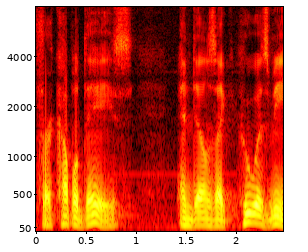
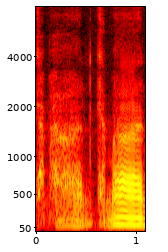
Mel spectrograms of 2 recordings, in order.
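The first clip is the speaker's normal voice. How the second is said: slow, hopeful half-whisper under the breath; 3 dB quieter than usual. Retelling a scene of someone waiting at an elevator: imitating a half-whisper. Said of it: "he whispers".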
